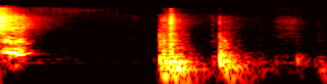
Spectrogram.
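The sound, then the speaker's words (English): Gunshots from a radio drama: a sharp blast fading at the start, then after a silence two more loud, broad cracks in quick succession, each with a short rumbling tail. “And just one more shot for good measure, to make sure you're really dead.”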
